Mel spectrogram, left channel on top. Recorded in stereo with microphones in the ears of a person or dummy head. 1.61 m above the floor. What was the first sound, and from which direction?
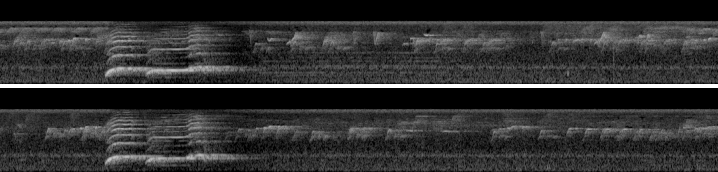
A scream, centre (ahead or behind).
